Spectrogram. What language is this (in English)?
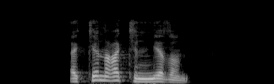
Kabyle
